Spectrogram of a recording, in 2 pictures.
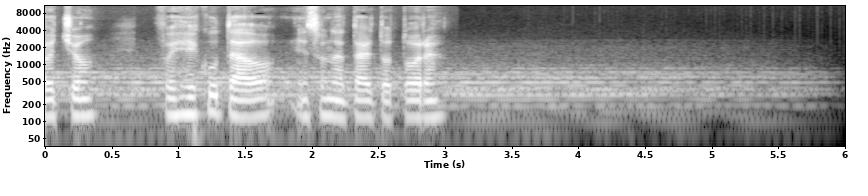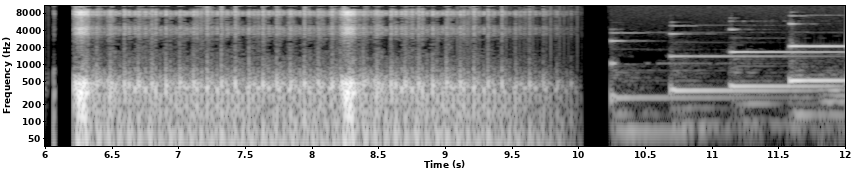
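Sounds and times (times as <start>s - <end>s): fast rattling rumble: 6.2s - 10.0s.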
